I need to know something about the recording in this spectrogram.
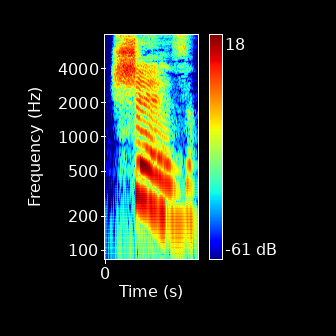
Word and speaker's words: chaise: Une chaise. C'est la même chose. Voyelle avant, voyelle après.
